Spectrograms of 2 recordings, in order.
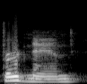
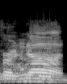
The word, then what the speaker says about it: Fernand: Case in point, Ferdinand, or however it's Fernand. pronounced. Fernand, Fernand. Anand. It's like Fernando without the O.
